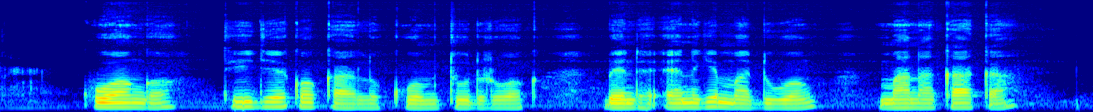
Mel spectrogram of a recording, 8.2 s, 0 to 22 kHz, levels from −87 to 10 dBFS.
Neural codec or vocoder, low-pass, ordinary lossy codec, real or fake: vocoder, 44.1 kHz, 128 mel bands every 256 samples, BigVGAN v2; none; none; fake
